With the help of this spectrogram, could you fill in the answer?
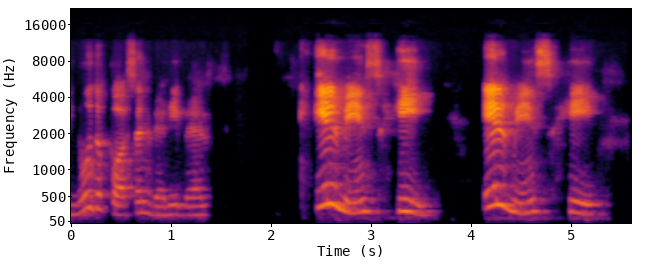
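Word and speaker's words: ils: S is silent, so we never pronounce this.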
